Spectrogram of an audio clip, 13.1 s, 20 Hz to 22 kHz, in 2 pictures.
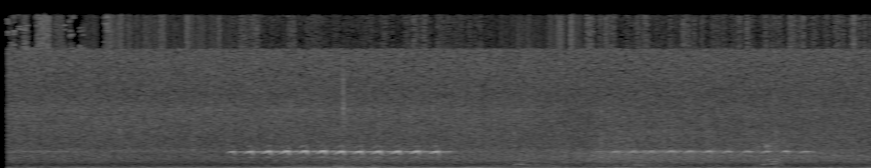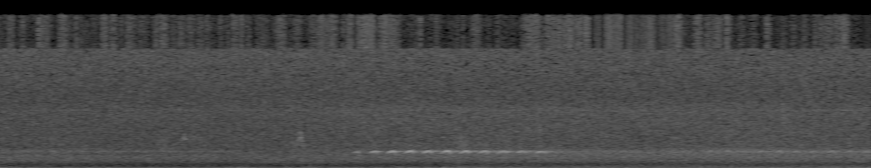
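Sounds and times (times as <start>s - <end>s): bird singing a fast trill: 1.6s - 3.4s, 4.5s - 6.2s, 8.7s - 10.8s.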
